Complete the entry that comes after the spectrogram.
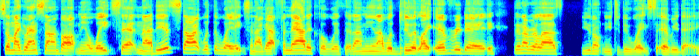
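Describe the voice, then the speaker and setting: A woman's fairly low, dark, mellow voice at a very fast pace, with ordinary pitch variation, dry and close with no echo, over a quiet background. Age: 70s. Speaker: podcast co-host. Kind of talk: casual chat.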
